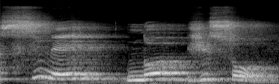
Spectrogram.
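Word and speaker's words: 生命の實相: seu fundador, um livro que em japonês se pronuncia Shinei no Jiso, que em português significa verdade da vida.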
